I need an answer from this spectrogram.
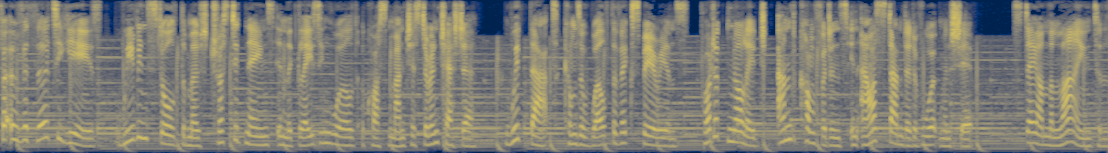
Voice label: IVR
